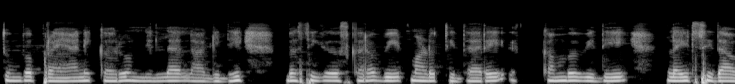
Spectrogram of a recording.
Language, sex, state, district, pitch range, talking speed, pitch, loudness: Kannada, female, Karnataka, Belgaum, 160-175 Hz, 75 wpm, 170 Hz, -18 LUFS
